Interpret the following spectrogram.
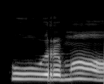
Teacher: कु वरती आघात कारण पुढे जोडा अक्षर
